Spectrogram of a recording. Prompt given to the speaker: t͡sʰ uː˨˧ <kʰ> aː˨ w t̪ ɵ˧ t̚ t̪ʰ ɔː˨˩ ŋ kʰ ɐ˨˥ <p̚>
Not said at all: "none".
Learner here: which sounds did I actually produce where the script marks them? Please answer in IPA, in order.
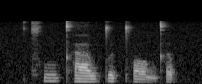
kʰ, p̚

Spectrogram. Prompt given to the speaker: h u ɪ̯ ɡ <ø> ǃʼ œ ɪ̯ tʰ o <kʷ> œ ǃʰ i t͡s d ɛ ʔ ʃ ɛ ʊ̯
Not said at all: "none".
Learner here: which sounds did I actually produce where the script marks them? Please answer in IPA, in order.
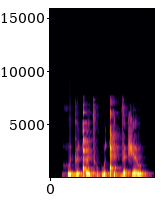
ø, kʷ

